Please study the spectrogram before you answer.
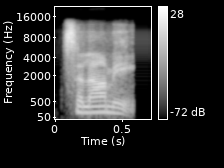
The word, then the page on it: salami: Indian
